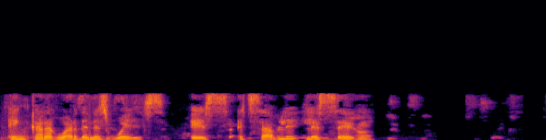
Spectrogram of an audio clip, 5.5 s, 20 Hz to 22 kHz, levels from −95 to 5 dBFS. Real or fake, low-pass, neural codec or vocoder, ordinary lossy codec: real; 7.2 kHz; none; MP3, 48 kbps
